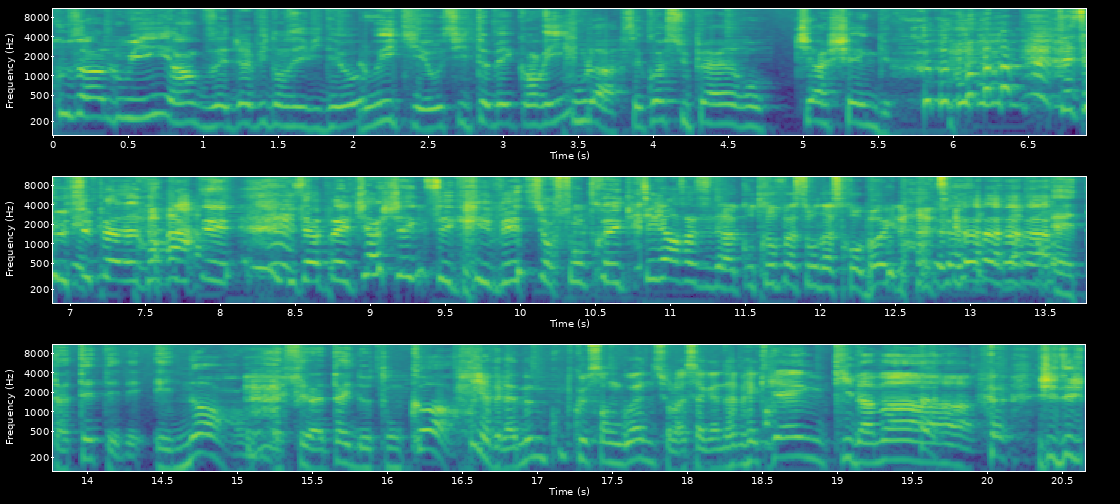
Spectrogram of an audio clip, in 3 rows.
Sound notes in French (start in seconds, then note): 5.6 rire; 19.5 rire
